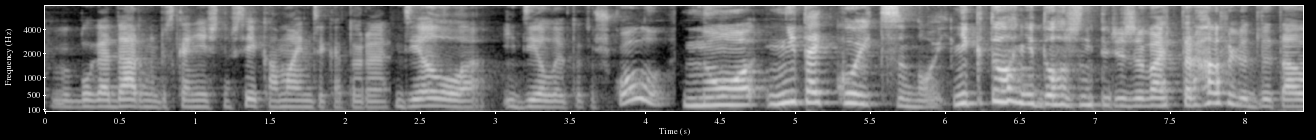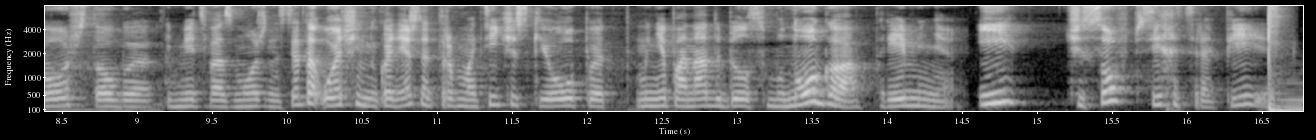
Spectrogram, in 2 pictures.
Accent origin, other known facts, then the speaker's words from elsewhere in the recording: Moscow, Russia; лицей 1535 при ИСА МГУ в городе Москве. И я туда из Жулебина ездила на курсы подготовки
